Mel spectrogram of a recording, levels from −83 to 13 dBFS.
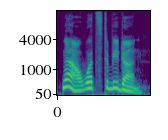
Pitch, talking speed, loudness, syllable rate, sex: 170 Hz, 215 wpm, -15 LUFS, 4.1 syllables/s, male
